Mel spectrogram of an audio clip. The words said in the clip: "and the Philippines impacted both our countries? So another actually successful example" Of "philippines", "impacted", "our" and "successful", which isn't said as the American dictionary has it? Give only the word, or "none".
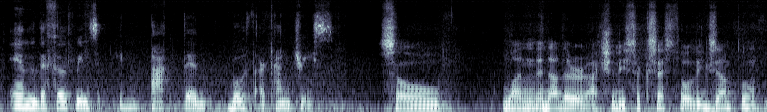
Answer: philippines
